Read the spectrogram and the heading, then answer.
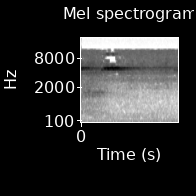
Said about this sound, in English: I'm studying this cricket. And two are the male and female.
